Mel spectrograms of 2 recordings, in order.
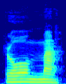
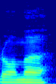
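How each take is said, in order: First: The final vowel is a full open 'ah'. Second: The final vowel is a reduced 'uh' sound. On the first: The speaker calls it right. "It's always a" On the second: The speaker calls it wrong. "not Roma"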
